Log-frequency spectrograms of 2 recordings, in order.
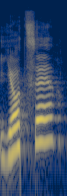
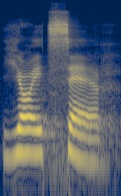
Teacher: So when we look, I look at the word yotzer, yoitzer. So in the Ashkenazic pronunciation, we wouldn't just read it yotzer, it would be yoitzer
